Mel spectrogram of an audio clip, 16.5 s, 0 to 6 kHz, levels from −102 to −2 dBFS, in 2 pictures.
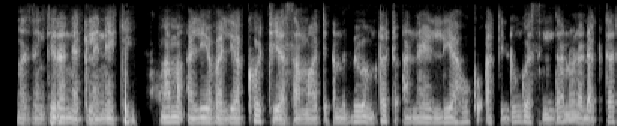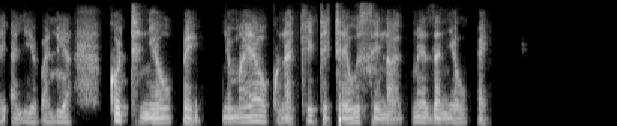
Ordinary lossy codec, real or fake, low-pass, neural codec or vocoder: AAC, 48 kbps; fake; 5.4 kHz; vocoder, 44.1 kHz, 128 mel bands, Pupu-Vocoder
